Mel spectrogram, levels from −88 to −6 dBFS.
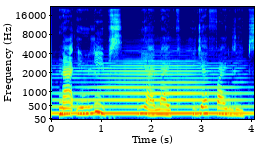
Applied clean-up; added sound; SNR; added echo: none; Wind instrument, woodwind instrument; -1 dB; none.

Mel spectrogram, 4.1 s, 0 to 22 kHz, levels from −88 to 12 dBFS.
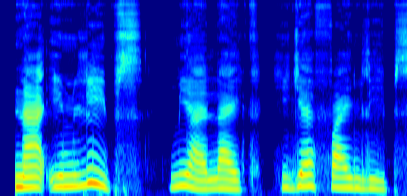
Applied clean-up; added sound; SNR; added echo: none; none; none; none.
